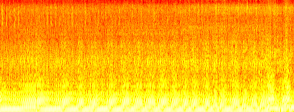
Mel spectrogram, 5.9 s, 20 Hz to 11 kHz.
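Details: 2020 BMW S1000RR, warm start after dealer replaced two coils under warranty and updated to newest stock software: smooth even inline-four idle with steady low pulse, then quick blips rising and falling cleanly; normal warm start and idle.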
